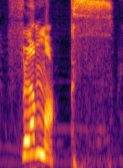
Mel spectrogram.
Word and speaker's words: flummox: Today's word of the day is flummox. And it's spelled F-L-U-M-M-O-X.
